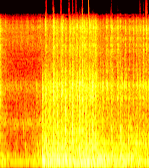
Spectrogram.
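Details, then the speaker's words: Home spin dryer motor at start-up: rapid, uneven knocking about four per second as it spins up, caused by a loose clamp on the motor shaft coupling. "जब यह motor start होती है dryer की तो काफी ज्यादा डलक मारती है इसमें आवाज आ रही है"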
